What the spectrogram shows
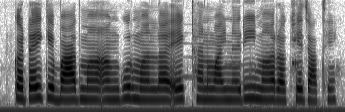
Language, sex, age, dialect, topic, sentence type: Chhattisgarhi, female, 18-24, Western/Budati/Khatahi, agriculture, statement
